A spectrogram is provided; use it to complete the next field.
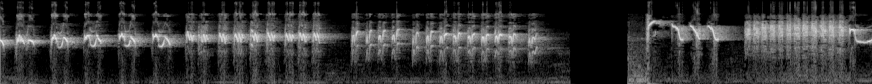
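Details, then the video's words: Master song for cage-bird training from a small bird: long rolling series of rapid looped chirps several per second, a brief silence, then high sharp slurred whistles and a fast scratchy trill. "Suara BURUNG KECIL !!! MASTERAN BURUNG KECIL TEMBAKAN TAJAM DAN SUPER PEDAS"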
